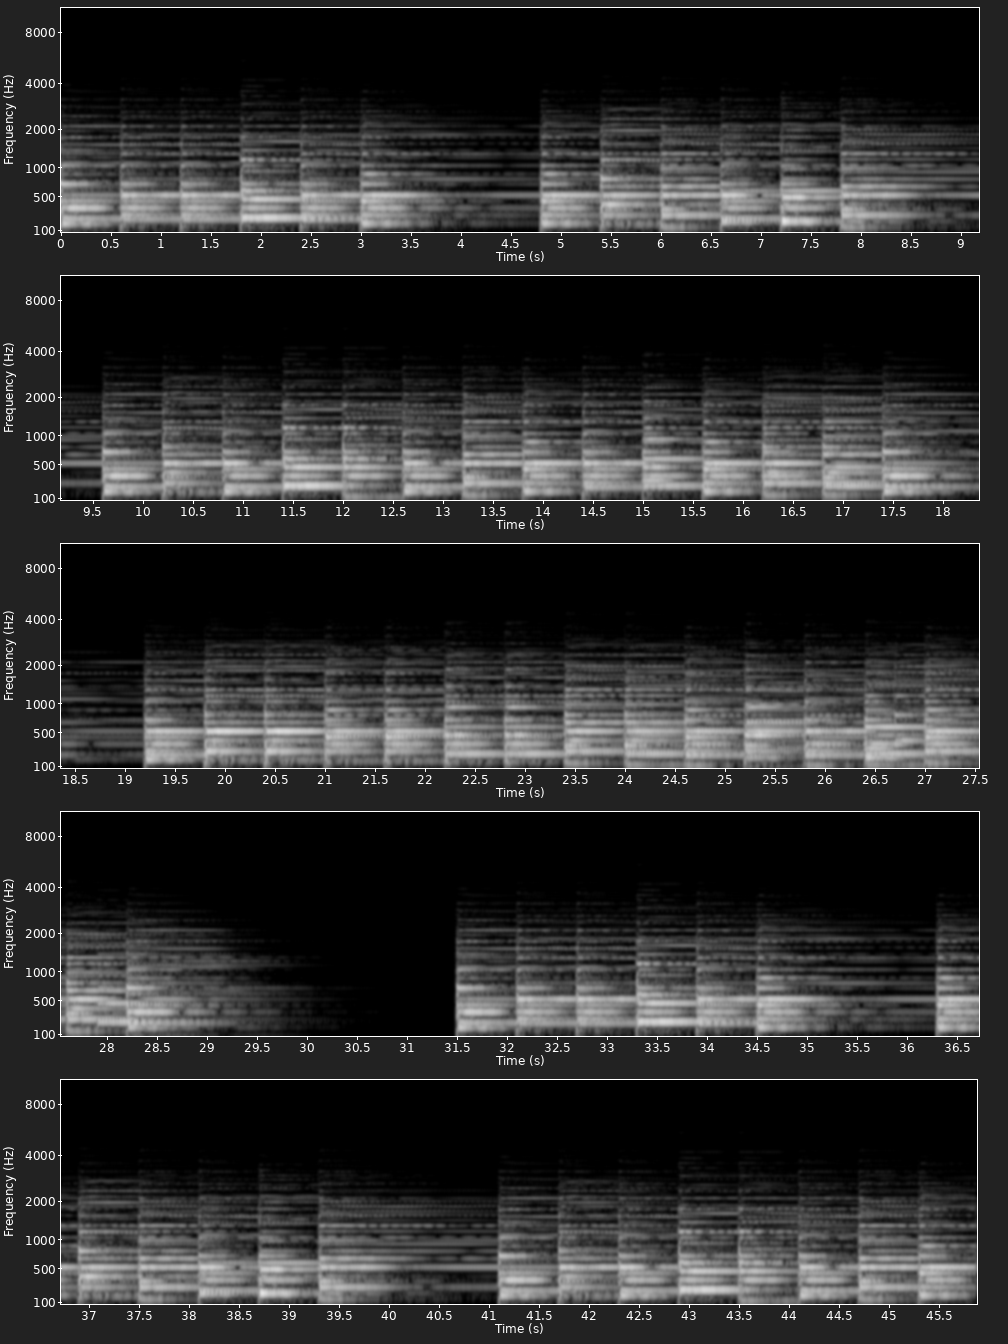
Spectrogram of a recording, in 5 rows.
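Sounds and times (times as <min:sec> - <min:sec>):
mono piano: 0:00.0 - 0:30.2, 0:31.5 - 0:45.8.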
